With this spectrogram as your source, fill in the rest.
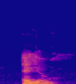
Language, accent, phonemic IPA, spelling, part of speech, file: English, Southern England, /ˈeɪ.(j)oʊ/, ayo, interjection, LL-Q1860 (eng)-ayo.wav
- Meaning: 1. A greeting 2. Used to indicate shock towards sth esp. of a disapproving manner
